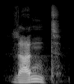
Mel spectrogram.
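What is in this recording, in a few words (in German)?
"Land", German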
